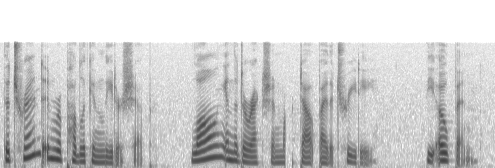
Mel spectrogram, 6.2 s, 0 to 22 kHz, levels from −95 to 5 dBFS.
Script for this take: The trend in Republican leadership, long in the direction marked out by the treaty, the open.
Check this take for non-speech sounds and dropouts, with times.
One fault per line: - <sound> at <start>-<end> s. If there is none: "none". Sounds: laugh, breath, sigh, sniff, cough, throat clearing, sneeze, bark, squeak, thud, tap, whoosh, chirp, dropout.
- dropout at 3.6-3.7 s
